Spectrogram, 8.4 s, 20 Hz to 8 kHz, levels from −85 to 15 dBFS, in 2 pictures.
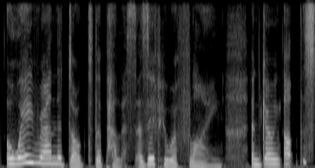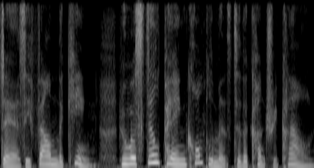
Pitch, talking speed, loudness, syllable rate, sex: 220 Hz, 215 wpm, -20 LUFS, 5.0 syllables/s, female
